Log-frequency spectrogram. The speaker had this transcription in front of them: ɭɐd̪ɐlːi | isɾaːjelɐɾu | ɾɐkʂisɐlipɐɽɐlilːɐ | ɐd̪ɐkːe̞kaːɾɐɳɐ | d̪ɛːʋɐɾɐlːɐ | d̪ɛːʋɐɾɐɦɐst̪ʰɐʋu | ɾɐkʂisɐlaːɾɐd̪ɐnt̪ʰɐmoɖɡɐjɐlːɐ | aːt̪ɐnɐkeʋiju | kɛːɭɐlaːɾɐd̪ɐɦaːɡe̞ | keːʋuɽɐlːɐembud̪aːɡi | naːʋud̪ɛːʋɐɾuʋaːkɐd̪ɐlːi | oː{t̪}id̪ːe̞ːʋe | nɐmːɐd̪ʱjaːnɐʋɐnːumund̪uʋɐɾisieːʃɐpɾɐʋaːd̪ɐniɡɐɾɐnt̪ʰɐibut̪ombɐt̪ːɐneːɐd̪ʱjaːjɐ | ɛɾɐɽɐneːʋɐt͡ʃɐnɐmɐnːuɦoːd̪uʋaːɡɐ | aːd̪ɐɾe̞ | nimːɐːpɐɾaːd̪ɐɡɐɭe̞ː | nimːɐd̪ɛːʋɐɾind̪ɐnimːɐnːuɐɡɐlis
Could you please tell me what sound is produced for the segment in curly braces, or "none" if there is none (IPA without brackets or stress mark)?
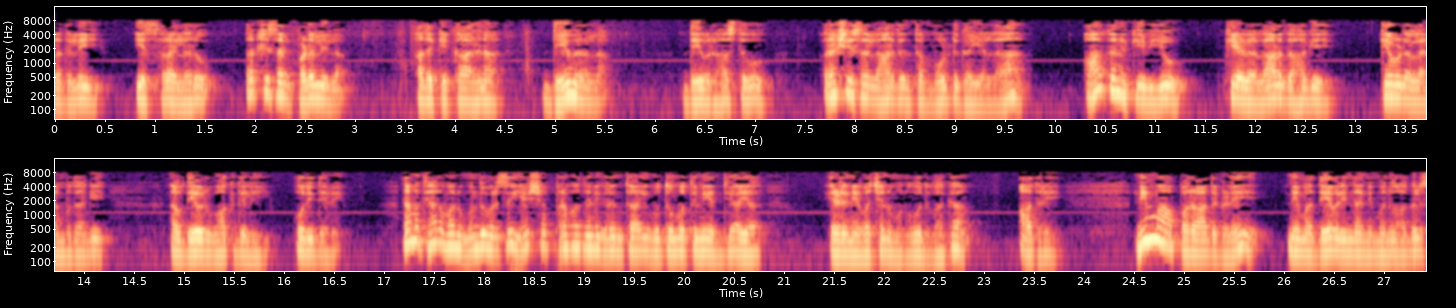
d̪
